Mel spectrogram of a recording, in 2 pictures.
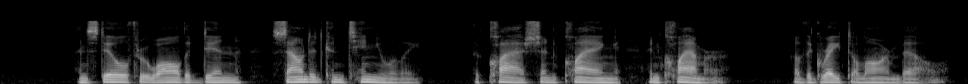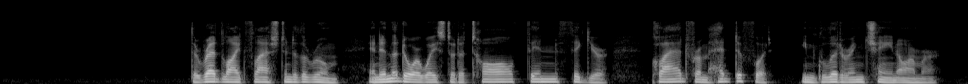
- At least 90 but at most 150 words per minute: Yes, slow, 135 wpm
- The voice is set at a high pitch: No, low, 105 Hz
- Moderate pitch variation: Yes, average, 3.6 semitones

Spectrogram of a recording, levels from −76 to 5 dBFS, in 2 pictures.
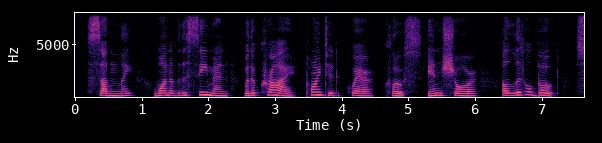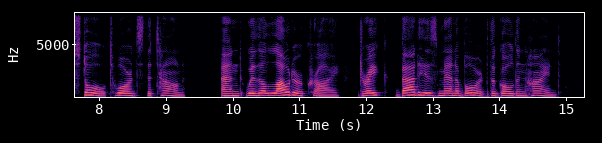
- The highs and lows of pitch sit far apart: No, narrow, 2.4 semitones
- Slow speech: Yes, slow, 125 wpm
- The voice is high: Yes, high, 205 Hz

